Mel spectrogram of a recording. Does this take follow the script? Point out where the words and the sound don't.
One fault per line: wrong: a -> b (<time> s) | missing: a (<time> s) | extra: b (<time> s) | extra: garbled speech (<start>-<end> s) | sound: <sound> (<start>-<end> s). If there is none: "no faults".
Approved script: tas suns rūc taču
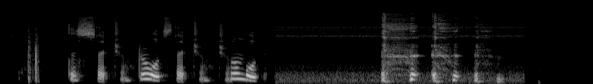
wrong: suns -> taču (1.0 s)
extra: garbled speech (2.2-2.7 s)
sound: cough (3.8-5.1 s)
